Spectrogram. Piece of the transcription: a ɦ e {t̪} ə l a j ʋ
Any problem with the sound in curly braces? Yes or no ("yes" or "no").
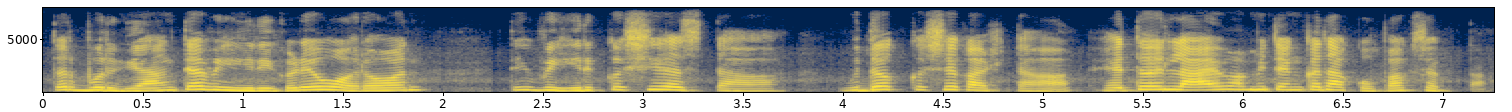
no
